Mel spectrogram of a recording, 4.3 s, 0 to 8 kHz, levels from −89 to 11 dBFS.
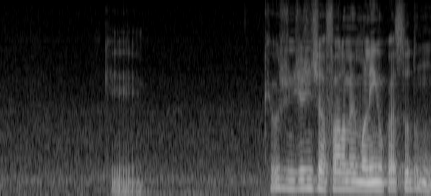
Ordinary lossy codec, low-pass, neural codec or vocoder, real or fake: none; none; none; real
